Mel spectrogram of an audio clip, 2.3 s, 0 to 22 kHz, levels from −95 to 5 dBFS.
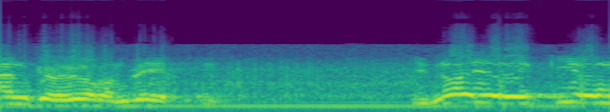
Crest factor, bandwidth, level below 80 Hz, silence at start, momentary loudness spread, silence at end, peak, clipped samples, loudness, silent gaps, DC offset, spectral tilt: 8 dB; 5.8 kHz; -44 dBFS; 0 s; 16 LU; 0 s; 0 dBFS; under 0.1%; -8 LUFS; none; under 0.1%; -8.5 dB/octave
